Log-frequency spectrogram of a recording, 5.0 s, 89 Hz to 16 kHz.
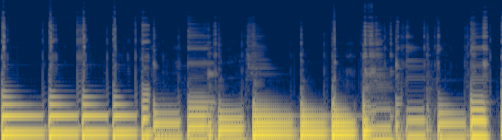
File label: FUNKY WEST A, Bass, 96 BPM; Ultra Freakin' Bass; Sampleheads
